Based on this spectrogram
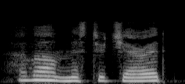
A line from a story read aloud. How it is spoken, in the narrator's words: said Zoe in a small, uncertain voice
